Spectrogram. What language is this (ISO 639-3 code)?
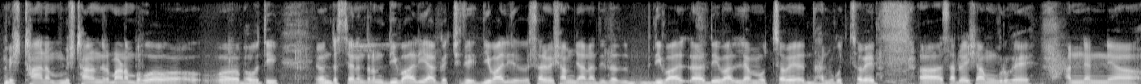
san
